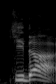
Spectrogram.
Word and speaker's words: Kida: So based on the sonority hierarchy of the vowels, who has a guess how you would pronounce this word? Okay, here in the front. Kida, exactly. Perfect. And that's because an A is always going to be stronger than an I, unless they've marked it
